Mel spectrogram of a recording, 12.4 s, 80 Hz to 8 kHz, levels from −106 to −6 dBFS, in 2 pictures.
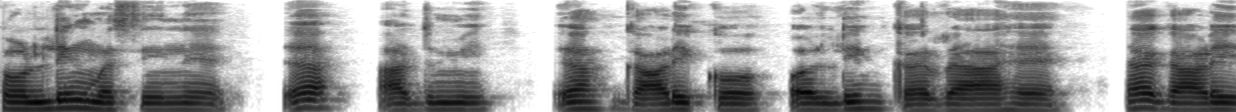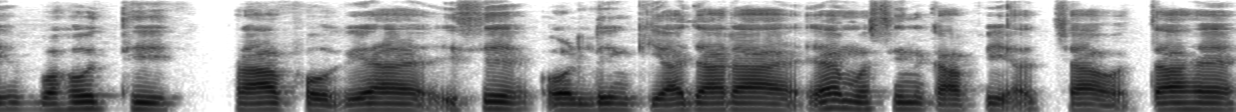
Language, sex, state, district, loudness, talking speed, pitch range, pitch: Hindi, male, Bihar, Lakhisarai, -18 LUFS, 155 wpm, 120-135 Hz, 125 Hz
